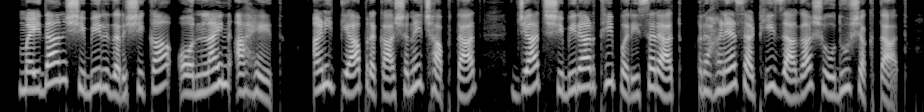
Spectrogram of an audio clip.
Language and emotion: Marathi, neutral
